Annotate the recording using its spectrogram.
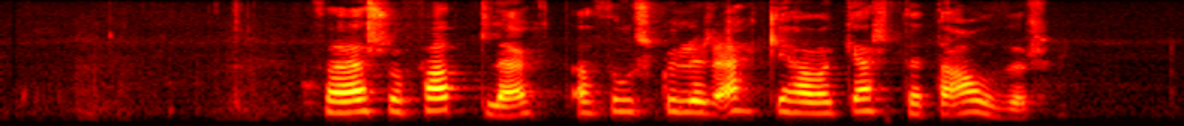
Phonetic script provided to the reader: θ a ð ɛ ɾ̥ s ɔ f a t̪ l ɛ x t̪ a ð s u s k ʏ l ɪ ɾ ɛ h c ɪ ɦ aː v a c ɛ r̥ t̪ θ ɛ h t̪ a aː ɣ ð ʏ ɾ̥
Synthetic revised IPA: θ a ð ɛ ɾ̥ s ɔ f a t̪ l ɛ x t̪ a ð θ u s k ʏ l ɪ ɾ ɛ h c ɪ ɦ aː v a c ɛ r̥ t̪ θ ɛ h t̪ a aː w ð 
